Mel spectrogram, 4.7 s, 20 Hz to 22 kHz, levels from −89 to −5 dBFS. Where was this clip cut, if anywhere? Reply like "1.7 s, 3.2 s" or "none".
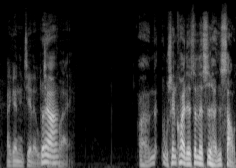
none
